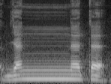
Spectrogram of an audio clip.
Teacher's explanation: نون مشدد پر غنہ ہوگا. غنہ کے ساتھ پڑھیں گے.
